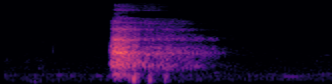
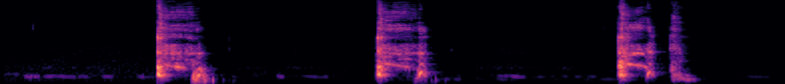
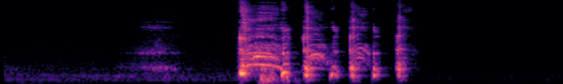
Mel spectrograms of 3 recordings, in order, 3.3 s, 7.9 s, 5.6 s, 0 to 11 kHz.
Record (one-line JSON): {"exhalation_length": "3.3 s", "exhalation_amplitude": 8090, "exhalation_signal_mean_std_ratio": 0.29, "three_cough_length": "7.9 s", "three_cough_amplitude": 28401, "three_cough_signal_mean_std_ratio": 0.24, "cough_length": "5.6 s", "cough_amplitude": 28819, "cough_signal_mean_std_ratio": 0.28, "survey_phase": "beta (2021-08-13 to 2022-03-07)", "age": "18-44", "gender": "Male", "wearing_mask": "No", "symptom_sore_throat": true, "smoker_status": "Ex-smoker", "respiratory_condition_asthma": false, "respiratory_condition_other": false, "recruitment_source": "REACT", "submission_delay": "2 days", "covid_test_result": "Negative", "covid_test_method": "RT-qPCR", "influenza_a_test_result": "Negative", "influenza_b_test_result": "Negative"}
